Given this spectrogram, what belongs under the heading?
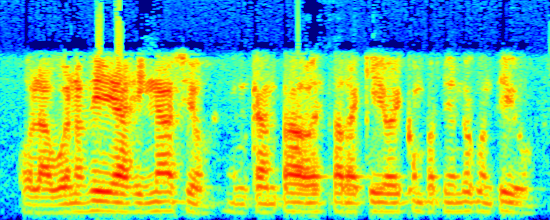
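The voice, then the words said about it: Venezuelan Spanish accent. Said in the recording (Spanish): “ese acento no es muy gallego ... Venezolano.”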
